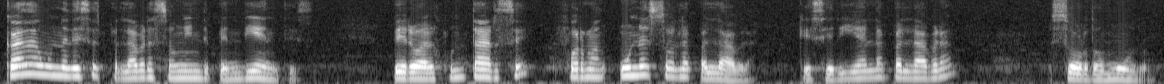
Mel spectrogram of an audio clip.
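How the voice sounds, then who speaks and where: Woman teacher with a warm, mellow voice. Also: medium pitch, lively intonation. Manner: slow, deliberate, asks pupils questions then answers. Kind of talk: explaining a Spanish grammar lesson to students.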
